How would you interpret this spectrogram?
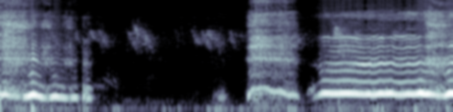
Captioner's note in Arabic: ضحك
